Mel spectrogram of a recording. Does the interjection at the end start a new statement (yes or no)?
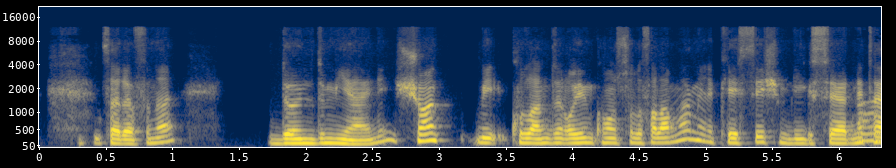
yes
